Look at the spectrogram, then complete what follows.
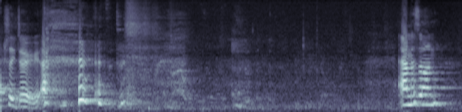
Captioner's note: laughing; audience laughing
